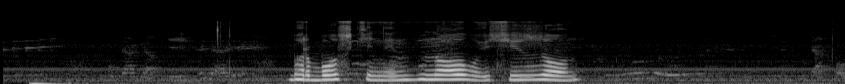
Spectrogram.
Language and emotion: Russian, sad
